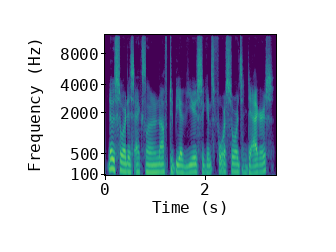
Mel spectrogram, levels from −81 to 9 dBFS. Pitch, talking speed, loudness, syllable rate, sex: 135 Hz, 245 wpm, -19 LUFS, 6.1 syllables/s, male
